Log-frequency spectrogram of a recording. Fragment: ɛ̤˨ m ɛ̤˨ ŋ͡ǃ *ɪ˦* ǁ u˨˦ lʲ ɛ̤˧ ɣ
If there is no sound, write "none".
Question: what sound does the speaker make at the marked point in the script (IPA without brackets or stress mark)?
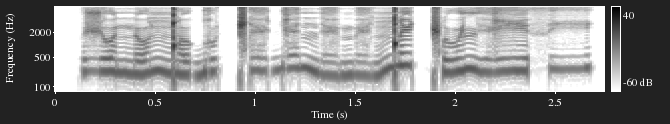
ɪ˦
